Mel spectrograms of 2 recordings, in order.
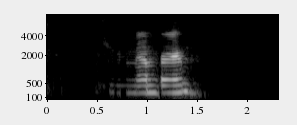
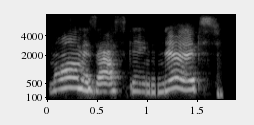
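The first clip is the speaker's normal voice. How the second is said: ordinary talk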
